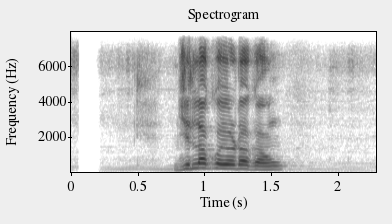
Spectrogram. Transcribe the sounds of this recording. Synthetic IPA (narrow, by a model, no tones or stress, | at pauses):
d͡ʒɪlːaːkojeːɽaːɡãːũ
